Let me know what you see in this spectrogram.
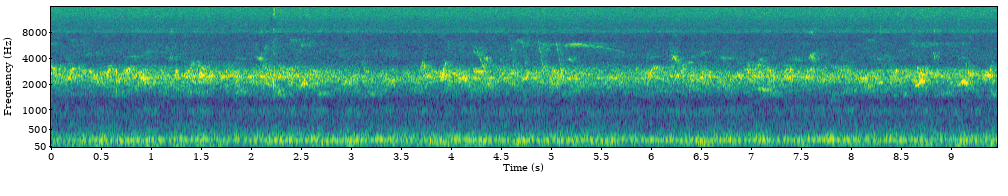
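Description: Faint birds chirping and calling, many short scattered chirps, over a steady low hum of distant background noise.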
